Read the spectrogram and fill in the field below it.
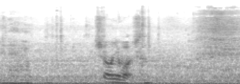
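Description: A man chuckles softly nearby.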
